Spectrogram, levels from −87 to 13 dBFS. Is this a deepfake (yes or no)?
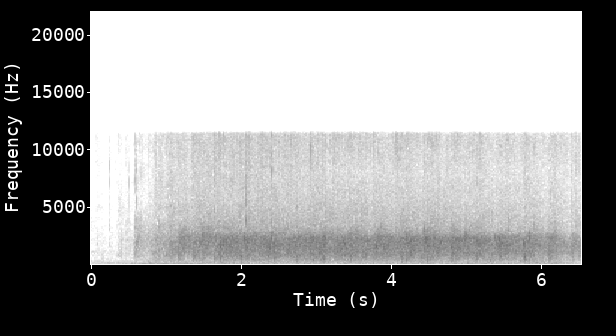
no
